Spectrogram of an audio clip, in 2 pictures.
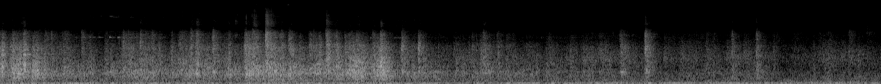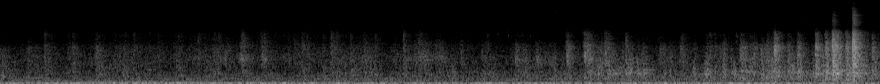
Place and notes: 淡水區, New Taipei City - Bicycle
Riding bikes on the wooden floor, MRT trains
Please turn up the volume a little. Binaural recordings, Sony PCM D100+ Soundman OKM II
New Taipei City, Danshui District, 竿蓁林, April 2014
